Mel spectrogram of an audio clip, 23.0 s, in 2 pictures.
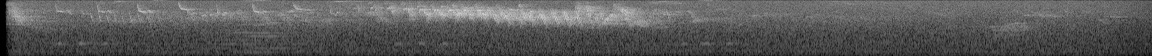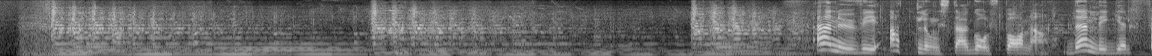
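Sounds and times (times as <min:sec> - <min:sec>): faint background hiss: 0:00.1 - 0:11.7.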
